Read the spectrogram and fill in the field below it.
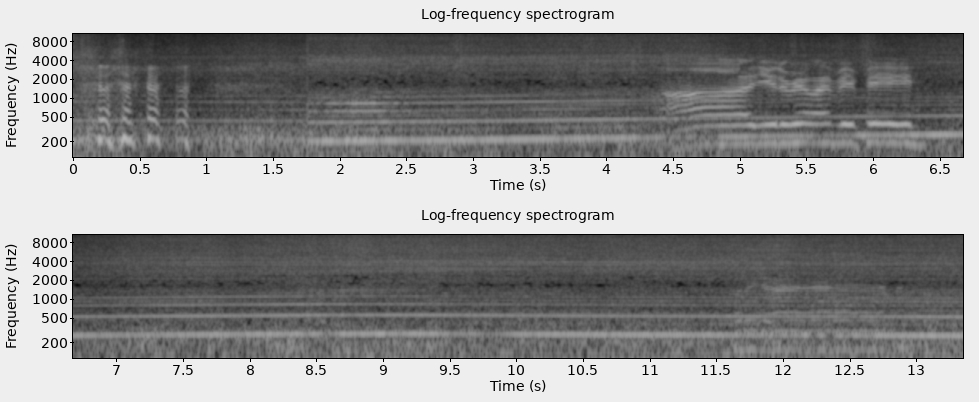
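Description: A sport motorcycle engine hums at a steady highway cruise.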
